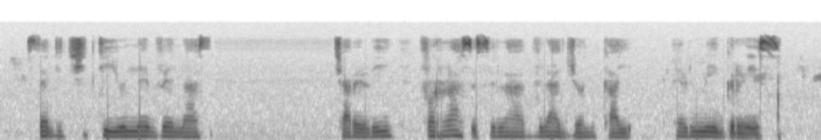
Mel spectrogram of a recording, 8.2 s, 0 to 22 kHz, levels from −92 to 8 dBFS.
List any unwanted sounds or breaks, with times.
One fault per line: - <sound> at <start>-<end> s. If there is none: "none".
none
